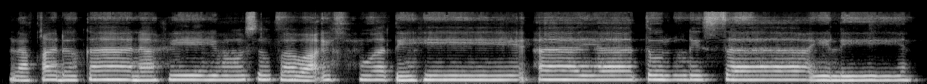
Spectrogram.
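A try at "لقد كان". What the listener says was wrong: Ya, kopunya harus dikasih tebalan sedikit. Kop. Laqad. Ya, jadi ingat itu ya. Harus tebal. Laqad ka, gitu ya. Ya, ingat yang huruf yang mesti dikasih tebal ya, harus isti'ala.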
